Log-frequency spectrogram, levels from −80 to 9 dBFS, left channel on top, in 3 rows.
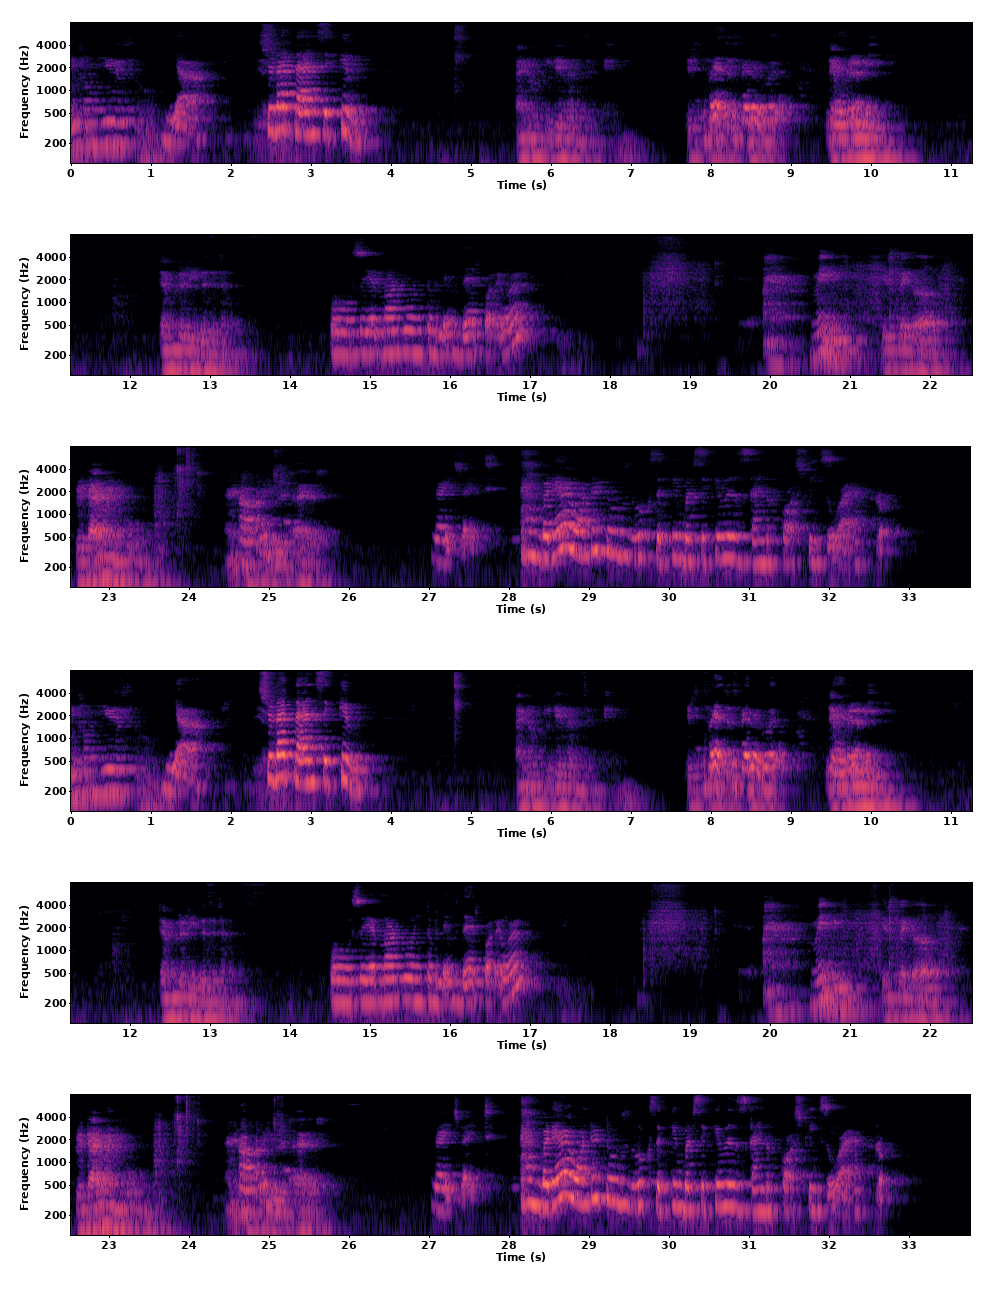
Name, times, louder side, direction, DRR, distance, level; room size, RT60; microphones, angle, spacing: voice 1, 0.0-1.2 2.3-2.5 5.6-7.1 7.7-8.7 9.5-10.4 11.8-11.9 12.4-13.5 18.4-19.2 19.9-23.9 24.4-25.8, right 1 dB, 25° right, 3.8 m, -36 dB
voice 2, 1.1-1.7 2.4-3.7 4.8-4.9 7.9-8.9 9.4-10.0 14.5-17.0 24.6-25.3 27.0-27.8 28.1-32.7, right 3 dB, 90° right, 1.0 m, -28 dB
20.0 x 8.4 x 4.5 m
head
